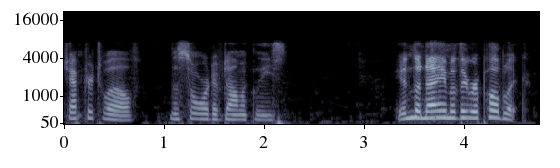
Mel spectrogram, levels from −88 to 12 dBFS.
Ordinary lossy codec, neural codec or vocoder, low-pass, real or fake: Opus, 32 kbps; vocoder, 22.05 kHz, 80 mel bands, WaveNeXt; 7.2 kHz; fake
